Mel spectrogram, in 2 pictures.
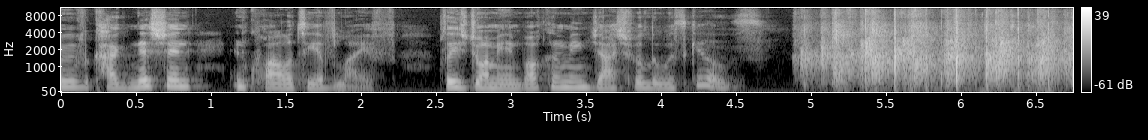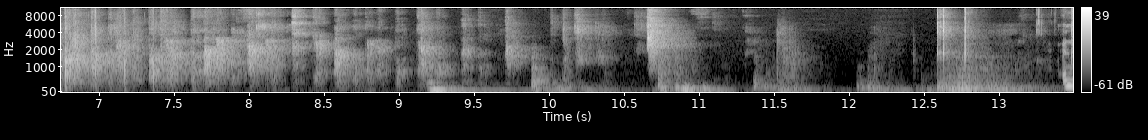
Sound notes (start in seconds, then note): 4.8 applause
